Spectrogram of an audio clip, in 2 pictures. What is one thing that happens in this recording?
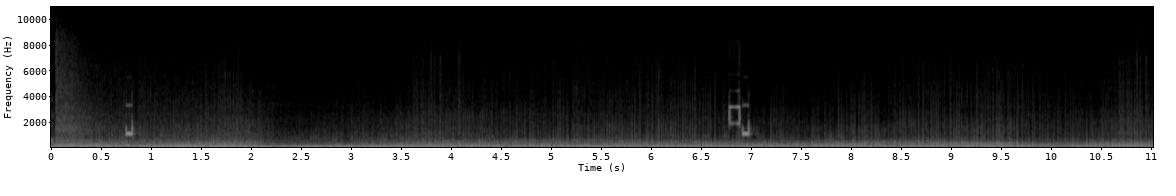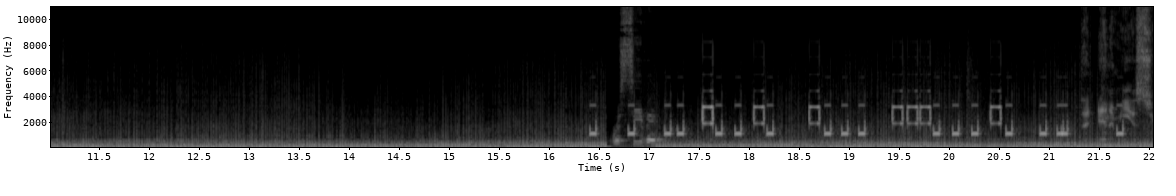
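A spacecraft engine rumbles steadily with a low roar.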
